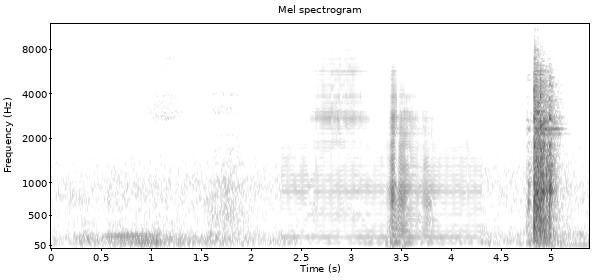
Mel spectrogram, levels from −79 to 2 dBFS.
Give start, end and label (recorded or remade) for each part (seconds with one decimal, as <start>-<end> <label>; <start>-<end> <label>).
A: 0.0-2.3 recorded; 2.3-4.3 remade; 4.3-5.4 recorded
